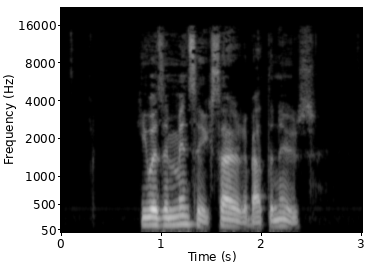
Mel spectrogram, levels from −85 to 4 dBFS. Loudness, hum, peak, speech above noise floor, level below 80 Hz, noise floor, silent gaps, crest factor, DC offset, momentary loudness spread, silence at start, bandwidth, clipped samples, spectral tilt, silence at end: -23 LUFS; none; -4 dBFS; 48 dB; -66 dBFS; -71 dBFS; none; 20 dB; under 0.1%; 13 LU; 0.8 s; 16 kHz; under 0.1%; -5 dB/octave; 0.5 s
